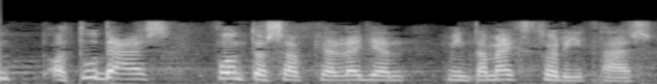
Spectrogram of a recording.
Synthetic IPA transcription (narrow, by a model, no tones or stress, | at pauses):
ɒt̪ud̪aːʃfo̞n̪t̪o̞ʃɒb̚kɛlːɛɟɛn | mint̪ɒmɛkso̞ɾiːt̪aːʃ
